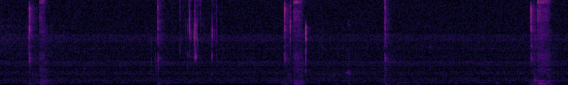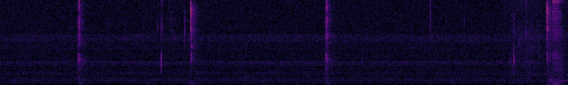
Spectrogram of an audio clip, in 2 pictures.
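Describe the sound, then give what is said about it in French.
Computer mouse clicks while clicking a line segment to bend it into a curve. A few sharp, quiet clicks are spaced irregularly over a steady low hiss. “il suffit de cliquer sur le segment pour le courber. Cliquer et déplacer.”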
